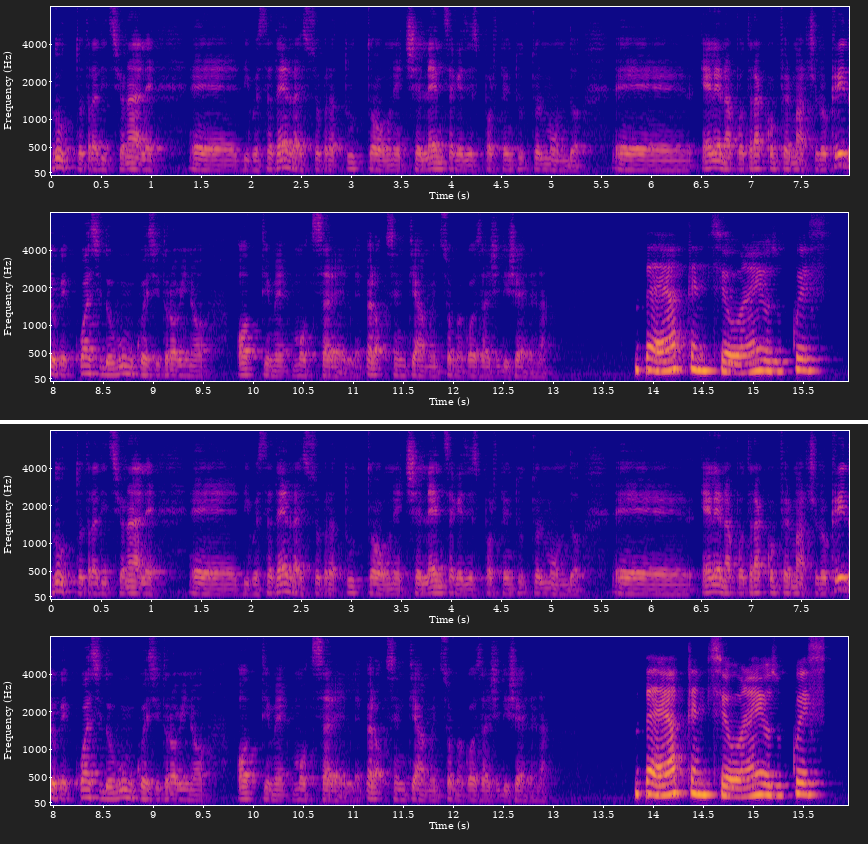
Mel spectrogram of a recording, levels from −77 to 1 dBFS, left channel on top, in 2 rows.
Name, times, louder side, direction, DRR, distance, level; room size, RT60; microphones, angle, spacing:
voice 1, 0.0-13.0, equal, ahead, 2.6 m, -36 dB
voice 2, 13.8-15.7, right 2 dB, 90° right, 1.7 m, -21 dB
14.5 x 14.5 x 3.6 m
head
